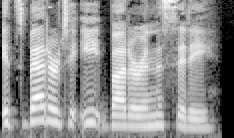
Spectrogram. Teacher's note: Say it fast and let those T's melt into D's. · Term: flapping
